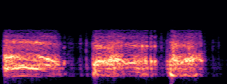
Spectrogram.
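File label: French damaged pilot mood med; War Thunder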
